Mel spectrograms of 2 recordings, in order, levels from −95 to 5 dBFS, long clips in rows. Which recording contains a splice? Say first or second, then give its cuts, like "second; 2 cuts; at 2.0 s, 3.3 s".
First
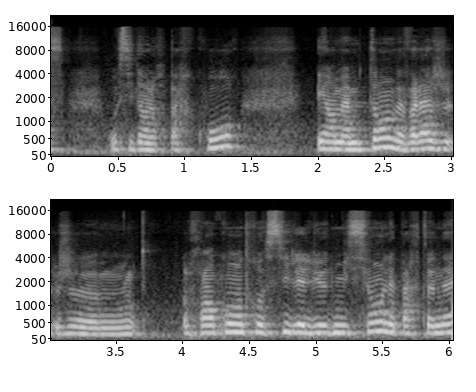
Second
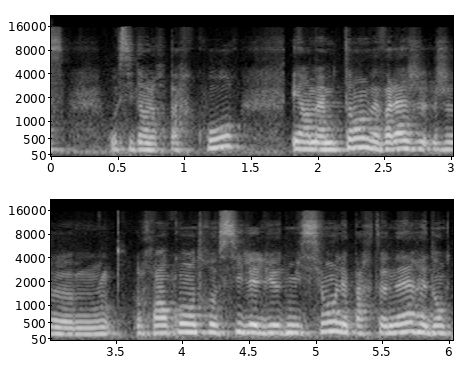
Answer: second; 2 cuts; at 1.7 s, 3.6 s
